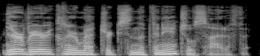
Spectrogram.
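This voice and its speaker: A man's voice: mid-range voice, sing-song, racing, vocal fry, no room sound, studio quality. A man hosting a podcast in casual talk, blunt and emphatic, with frequent swearing. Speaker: podcast host, business owner. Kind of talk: casual conversation.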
